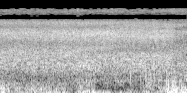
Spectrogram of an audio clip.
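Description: Steady wind blowing across the microphone: a soft, even hiss with low buffeting underneath.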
